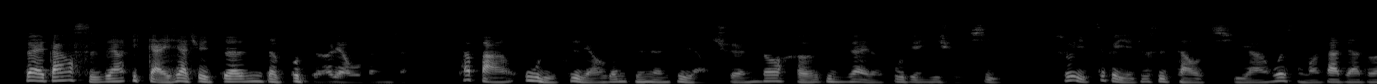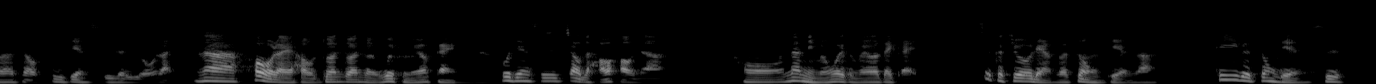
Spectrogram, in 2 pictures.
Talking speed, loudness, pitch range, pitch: 245 characters per minute, -41 LUFS, 95-140 Hz, 110 Hz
